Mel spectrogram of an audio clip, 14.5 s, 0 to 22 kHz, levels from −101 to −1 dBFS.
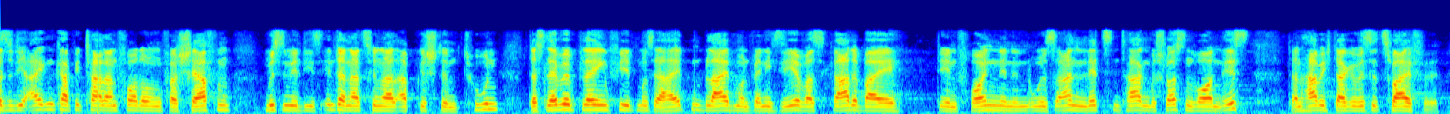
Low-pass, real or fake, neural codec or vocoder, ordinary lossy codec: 7.2 kHz; real; none; Opus, 32 kbps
